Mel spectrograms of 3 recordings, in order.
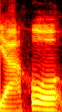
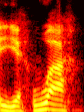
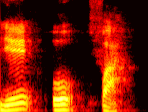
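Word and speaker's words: יהוה: Tapi karena ada tanda bacanya, Anda nggak bisa baca ini Yahoo, nggak akan. Bacanya ya Yehuwah. Ya, kalau di dalam ayat lain, atas ini malah ada kolamnya di sini, saudara ya. Artinya bacanya Yehovah.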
